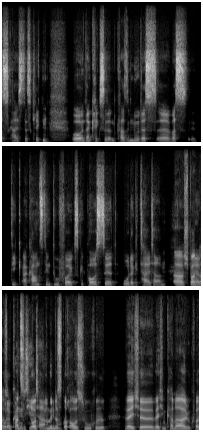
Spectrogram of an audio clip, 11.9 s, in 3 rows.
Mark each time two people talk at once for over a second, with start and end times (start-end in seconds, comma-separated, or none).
7.8-9.2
